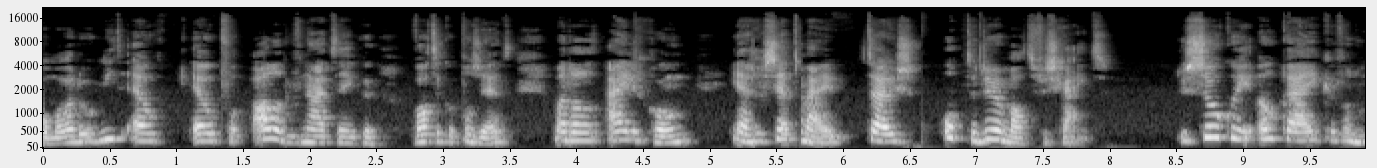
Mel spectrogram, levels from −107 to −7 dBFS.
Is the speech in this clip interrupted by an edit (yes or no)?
yes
